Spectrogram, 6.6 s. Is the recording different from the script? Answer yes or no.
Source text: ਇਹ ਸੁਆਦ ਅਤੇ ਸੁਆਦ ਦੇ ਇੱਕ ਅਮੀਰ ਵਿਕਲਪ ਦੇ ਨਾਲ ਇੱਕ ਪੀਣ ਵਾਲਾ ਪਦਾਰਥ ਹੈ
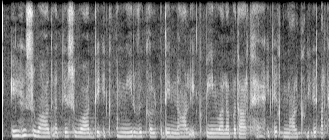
yes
